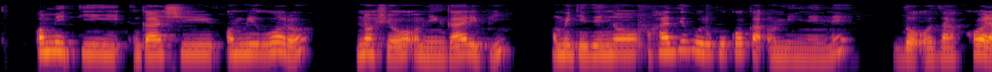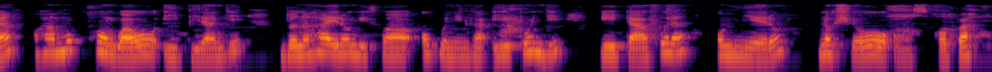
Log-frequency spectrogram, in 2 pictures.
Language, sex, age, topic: Oshiwambo, female, 18-24, finance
